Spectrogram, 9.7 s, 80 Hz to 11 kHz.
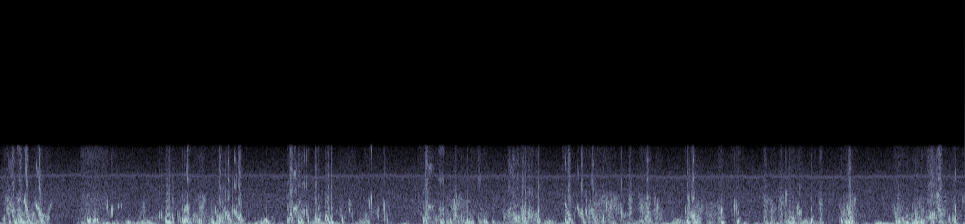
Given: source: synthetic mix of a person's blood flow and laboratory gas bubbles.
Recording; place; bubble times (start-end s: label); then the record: Doppler ultrasound of blood flow; precordium
0.02-0.54 s: bubbles
0.80-1.36 s: bubbles
1.57-2.47 s: bubbles
2.83-3.56 s: bubbles
3.64-3.92 s: bubbles
4.17-4.97 s: bubbles
5.02-5.44 s: bubbles
5.61-6.65 s: bubbles
6.82-7.28 s: bubbles
7.31-7.44 s: bubbles
7.62-8.06 s: bubbles
8.08-8.27 s: bubbles
8.38-8.61 s: bubbles
8.92-9.65 s: bubbles
From the record:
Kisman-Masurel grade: 444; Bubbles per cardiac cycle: continuous sound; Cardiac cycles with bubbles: 100%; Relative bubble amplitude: maximal (0.775 to 0.999); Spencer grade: 4 (maximum detectable bubble signal sounding continuously throughout systole and diastole of every cardiac period, and overriding the amplitude of the normal cardiac signals); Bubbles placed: only in the low amplitude regions of the cardiac cycle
